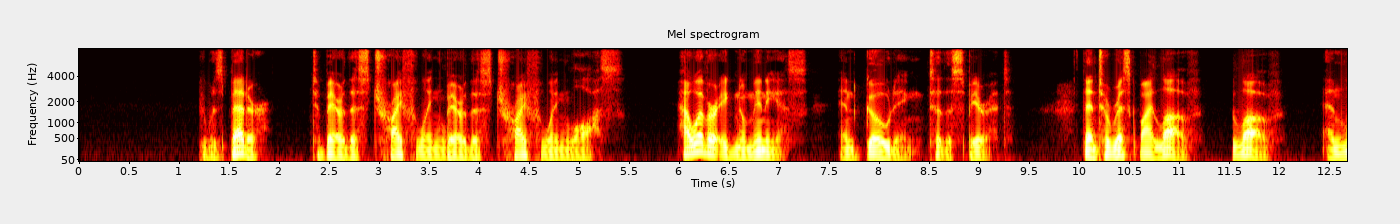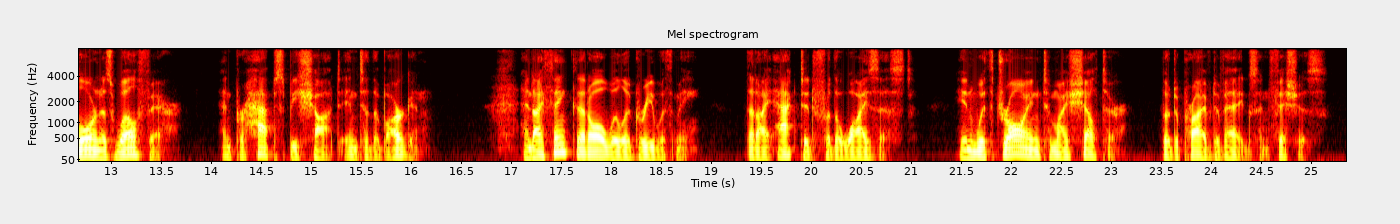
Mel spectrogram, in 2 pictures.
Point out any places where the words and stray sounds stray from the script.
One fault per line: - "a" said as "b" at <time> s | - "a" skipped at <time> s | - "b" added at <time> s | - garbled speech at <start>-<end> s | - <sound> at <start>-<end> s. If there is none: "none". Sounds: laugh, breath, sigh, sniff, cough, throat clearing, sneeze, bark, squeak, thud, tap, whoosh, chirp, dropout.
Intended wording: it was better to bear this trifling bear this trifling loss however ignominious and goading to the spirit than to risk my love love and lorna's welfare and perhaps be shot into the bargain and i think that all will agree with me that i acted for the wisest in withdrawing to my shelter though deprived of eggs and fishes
none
